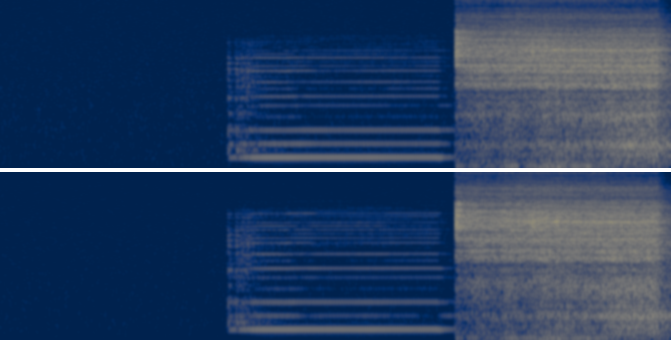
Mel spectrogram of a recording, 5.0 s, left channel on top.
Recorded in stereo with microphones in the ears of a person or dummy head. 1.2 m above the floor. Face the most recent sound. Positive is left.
turn(degrees=-5)  # may be behind; listen again after turning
